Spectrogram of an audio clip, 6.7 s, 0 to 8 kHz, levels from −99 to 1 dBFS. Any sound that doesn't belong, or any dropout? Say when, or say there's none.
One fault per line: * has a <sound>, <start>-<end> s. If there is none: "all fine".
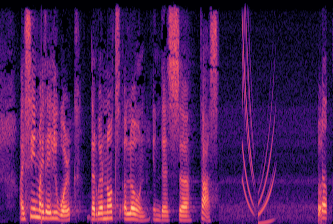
* has a chirp, 4.8-5.5 s
* has a laugh, 6.4-6.5 s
